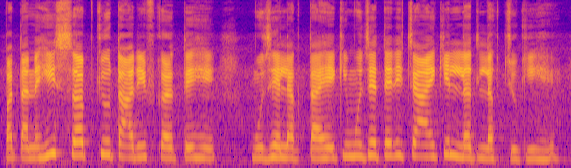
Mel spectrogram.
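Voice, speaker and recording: A woman's voice: a little high, normal speed, slight background noise, natural voice. A woman voicing a scheming sweet-talking mother-in-law. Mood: coaxing. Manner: coaxing, heaps on flattery.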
